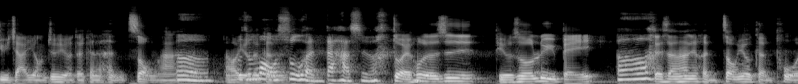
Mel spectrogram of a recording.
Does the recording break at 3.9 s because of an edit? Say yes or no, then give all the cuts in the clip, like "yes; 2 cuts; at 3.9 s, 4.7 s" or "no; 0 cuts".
no; 1 cut; at 6.2 s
